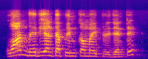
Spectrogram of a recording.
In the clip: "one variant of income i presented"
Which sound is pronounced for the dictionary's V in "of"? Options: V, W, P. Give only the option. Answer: P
